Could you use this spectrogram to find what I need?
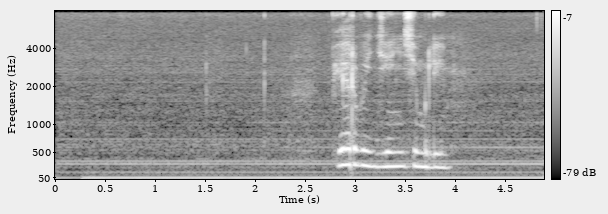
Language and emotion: Russian, neutral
